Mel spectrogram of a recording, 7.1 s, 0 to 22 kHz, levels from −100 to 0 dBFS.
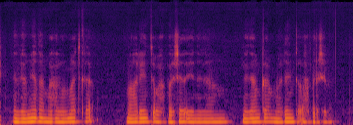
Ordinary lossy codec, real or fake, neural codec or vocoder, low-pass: none; fake; codec, 44.1 kHz, 2.6 kbps, SNAC; none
